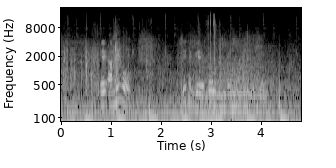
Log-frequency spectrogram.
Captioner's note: foreign language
